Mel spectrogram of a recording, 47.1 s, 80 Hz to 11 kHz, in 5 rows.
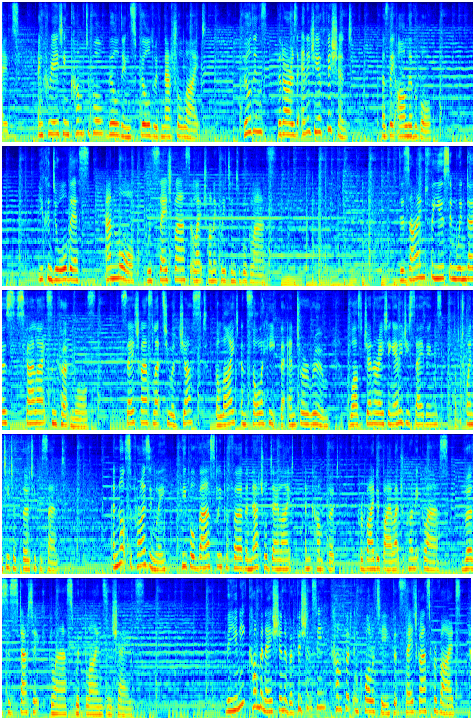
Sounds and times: Speech: 0.0 - 4.1, 4.8 - 7.0, 7.6 - 8.6, 10.1 - 14.9, 17.4 - 29.5, 30.5 - 40.5, 42.2 - 47.0
Music: 0.0 - 47.0.

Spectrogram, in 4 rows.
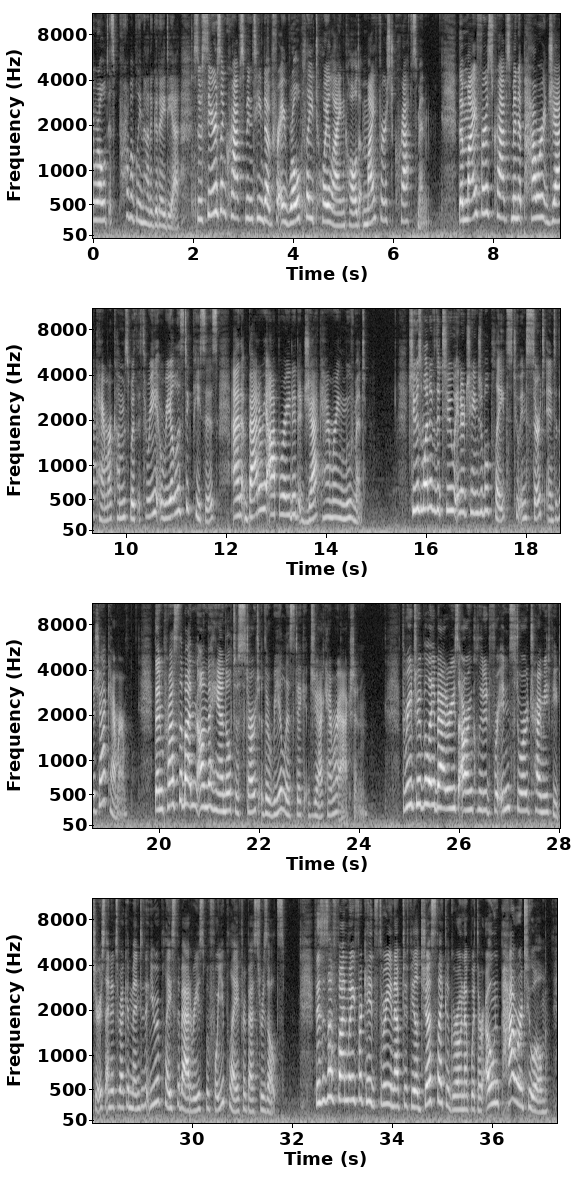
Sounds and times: Speech: 0.0 - 14.8, 15.7 - 24.2, 24.9 - 31.9, 32.5 - 37.2.

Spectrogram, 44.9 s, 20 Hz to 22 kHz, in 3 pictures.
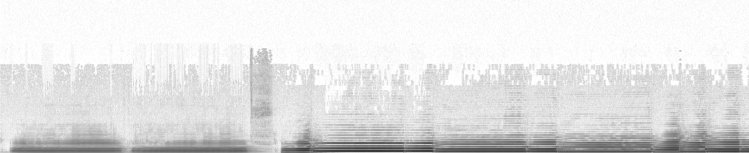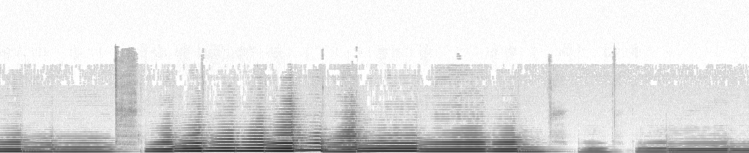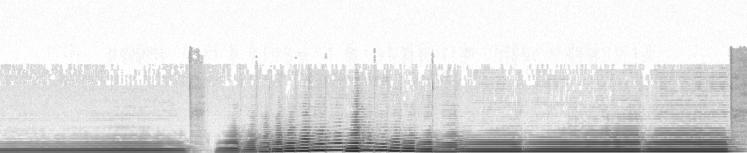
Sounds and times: French horn: 0.0 - 44.9.

